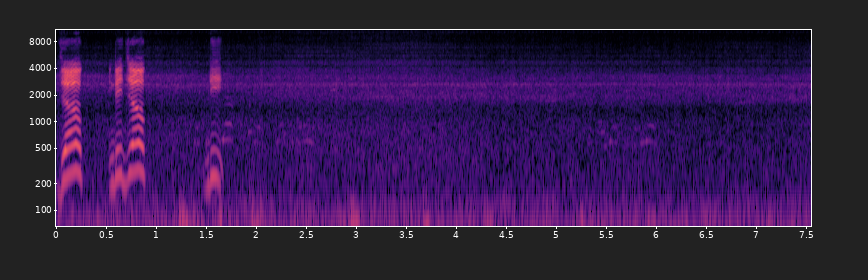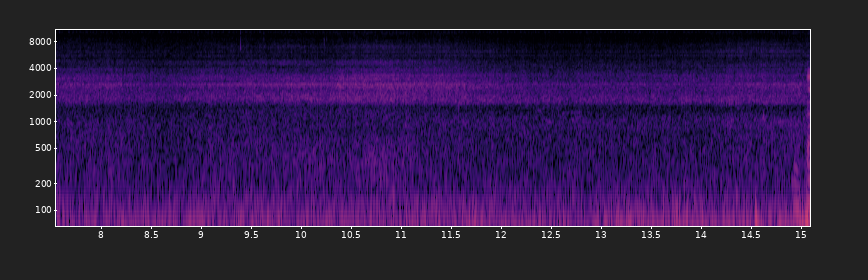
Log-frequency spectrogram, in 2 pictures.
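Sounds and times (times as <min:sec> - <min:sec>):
surf washing on shore: 0:00.0 - 0:15.0
wind rumble on microphone: 0:01.1 - 0:15.0.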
